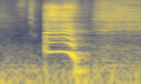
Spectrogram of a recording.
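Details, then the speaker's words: Dog sitting just behind the speaker sneezes once: an abrupt, squeaky, voiced burst falling in pitch; she is fine afterward. "That was my dog kind of sneezing. She's right behind me. You can see her paws right now if you're watching the video, but she just sneezed."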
